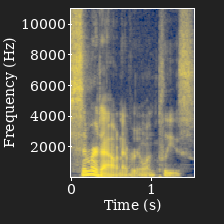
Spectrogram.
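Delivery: breathy, hushed, calming near-whisper. Voicing Alina, asking an angry group in character: calming plea in character. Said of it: "says Alina in character".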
